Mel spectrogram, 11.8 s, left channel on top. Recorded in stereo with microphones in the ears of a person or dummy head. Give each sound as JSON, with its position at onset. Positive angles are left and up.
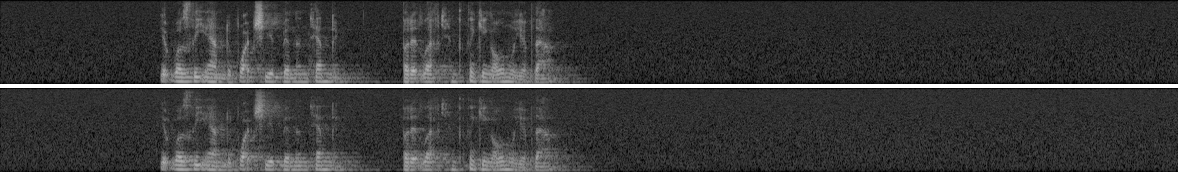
{"t": 1.6, "sound": "a man speaking", "side_deg": 30, "distance_m": 1.8}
